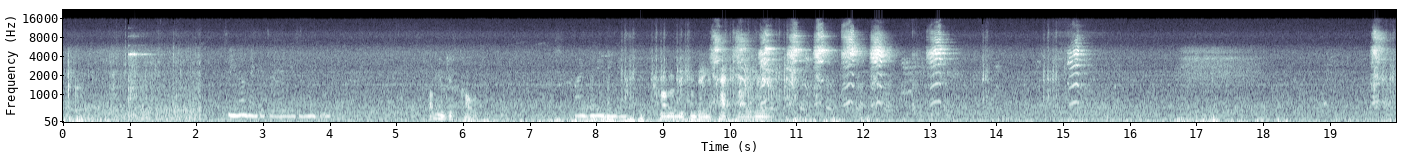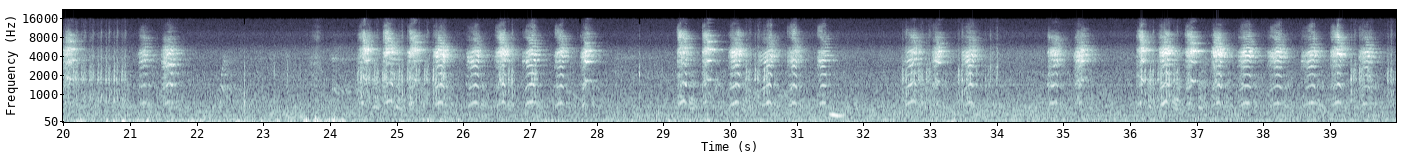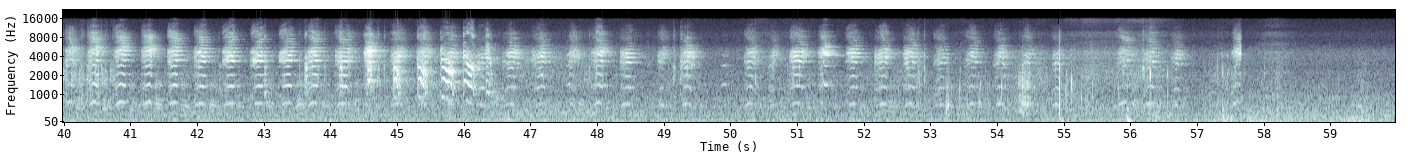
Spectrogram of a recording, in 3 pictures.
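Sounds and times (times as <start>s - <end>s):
repeated animal calls: 7.8s - 15.5s, 19.6s - 22.6s, 24.3s - 28.1s, 29.2s - 31.7s, 32.6s - 34.0s, 34.8s - 55.2s, 55.8s - 57.8s.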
